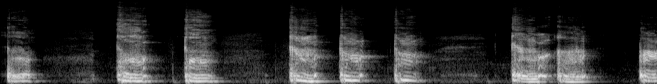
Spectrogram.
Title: Coughing 1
